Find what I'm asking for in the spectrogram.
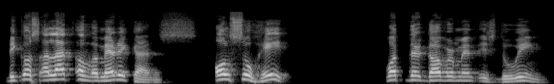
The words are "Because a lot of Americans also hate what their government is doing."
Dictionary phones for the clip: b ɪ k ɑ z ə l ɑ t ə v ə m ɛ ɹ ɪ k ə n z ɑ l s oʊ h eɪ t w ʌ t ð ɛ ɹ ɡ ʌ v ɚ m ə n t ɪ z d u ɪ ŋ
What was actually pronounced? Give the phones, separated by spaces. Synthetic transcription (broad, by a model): b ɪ k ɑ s ə l ɑ t ə v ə m ɛ ɹ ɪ k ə n s ɑ l s oʊ h eɪ t w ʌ t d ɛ ɹ ɡ ʌ v ɚ m ə n t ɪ s d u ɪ ŋ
